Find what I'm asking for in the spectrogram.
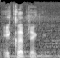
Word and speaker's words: Ecliptic: Ecliptic.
